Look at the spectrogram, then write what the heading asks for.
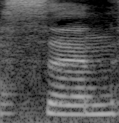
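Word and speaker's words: Syn: It's called Cardinal Sin. Sin being like the big word on it. It's spelled S-Y-N, not like Sin.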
